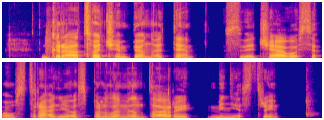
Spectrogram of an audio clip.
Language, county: Lithuanian, Panevėžys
